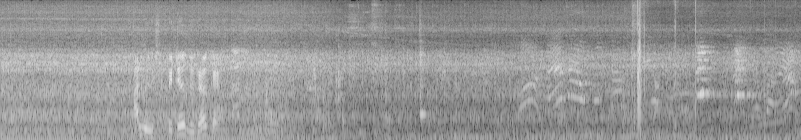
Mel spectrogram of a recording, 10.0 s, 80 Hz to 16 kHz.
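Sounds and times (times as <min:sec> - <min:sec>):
truck diesel engine under load: 0:00.0 - 0:10.0.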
